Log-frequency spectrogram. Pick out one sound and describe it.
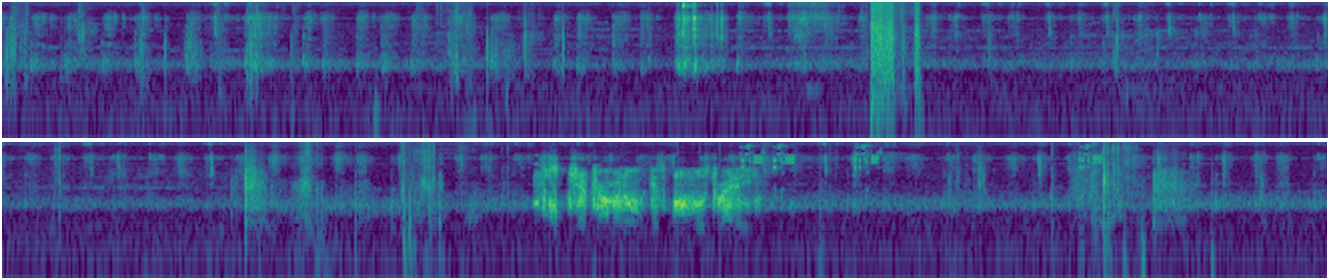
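Footsteps run quickly and steadily over wooden floor and then rough ground.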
